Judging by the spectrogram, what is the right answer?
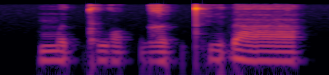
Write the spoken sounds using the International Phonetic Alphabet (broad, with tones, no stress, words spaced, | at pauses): mə˨˩t̚kwɔ˨˩k̚ɣə˨˩t̚ t̪ʰi˨˦ɗaː˧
